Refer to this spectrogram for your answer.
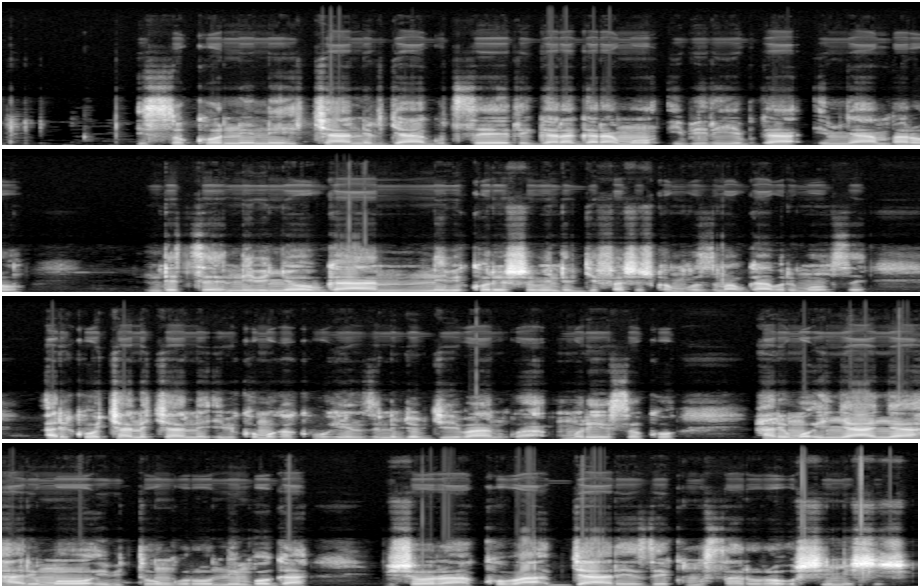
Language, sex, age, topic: Kinyarwanda, male, 18-24, health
